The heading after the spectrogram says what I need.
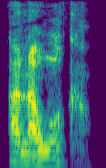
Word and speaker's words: Anáhuac: Por ejemplo, cuando uno atl con náhuatl, le elimino el sufijo TL. Así que no digo atl náhuatl, no, digo anáhuac. He modificado su pronunciación, he sintetizado la expresión.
